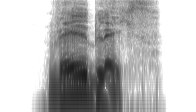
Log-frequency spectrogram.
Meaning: genitive of Wellblech
- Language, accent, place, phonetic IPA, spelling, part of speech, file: German, Germany, Berlin, [ˈvɛlˌblɛçs], Wellblechs, noun, De-Wellblechs.ogg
